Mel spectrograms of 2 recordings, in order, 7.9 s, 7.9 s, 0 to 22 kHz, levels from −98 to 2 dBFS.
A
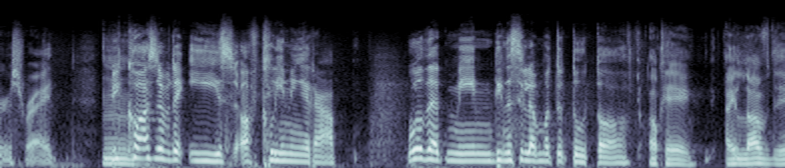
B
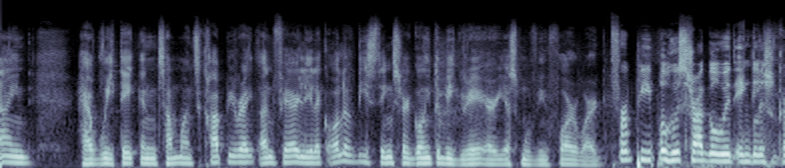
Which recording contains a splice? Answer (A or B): B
